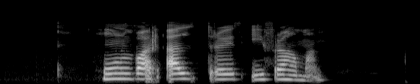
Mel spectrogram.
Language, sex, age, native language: Icelandic, female, 7, Icelandic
